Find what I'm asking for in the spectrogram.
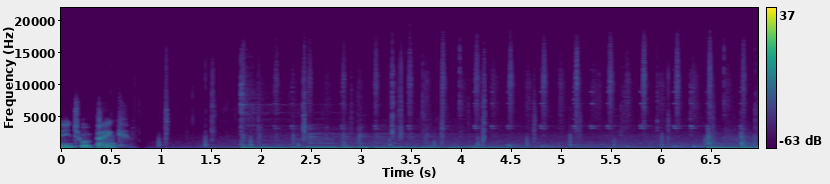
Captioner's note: footsteps clacking; dramatic music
